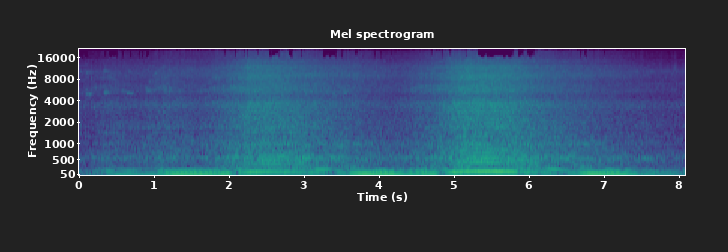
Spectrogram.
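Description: A Hyundai Staria van engine revs and accelerates repeatedly, its pitch rising and falling in several surges, loud and near with a throaty rumble.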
